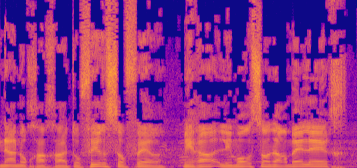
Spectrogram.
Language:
Hebrew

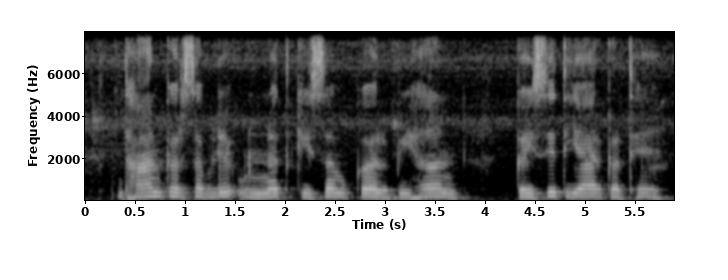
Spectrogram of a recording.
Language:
Chhattisgarhi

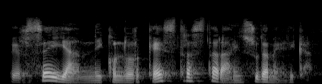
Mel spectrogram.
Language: Italian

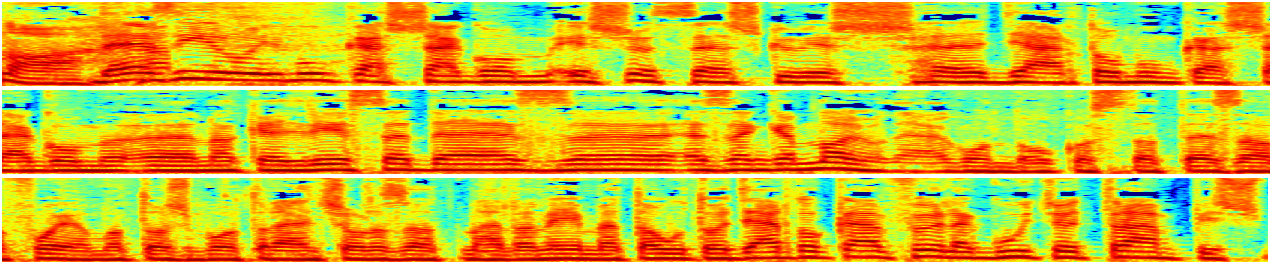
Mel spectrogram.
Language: Hungarian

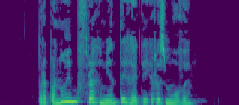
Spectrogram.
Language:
Belarusian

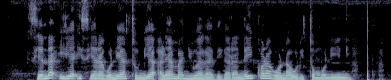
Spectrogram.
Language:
Kikuyu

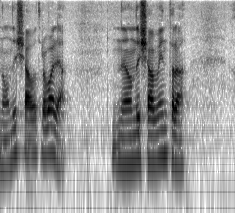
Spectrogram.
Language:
Portuguese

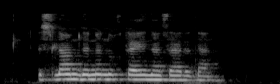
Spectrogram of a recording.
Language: Uzbek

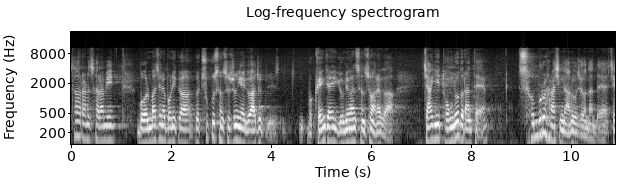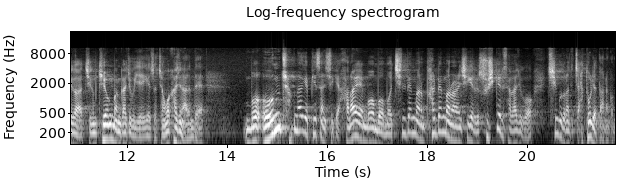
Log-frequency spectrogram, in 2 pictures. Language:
Korean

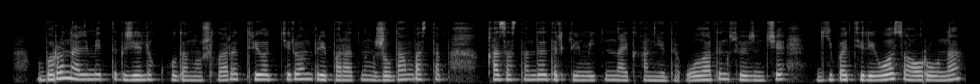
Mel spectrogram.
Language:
Kazakh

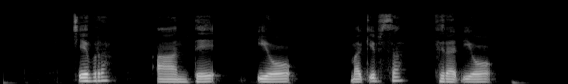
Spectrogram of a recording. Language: Oromo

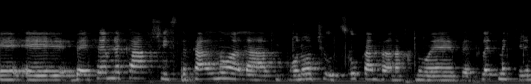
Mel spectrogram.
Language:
Hebrew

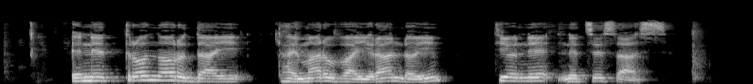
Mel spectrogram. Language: Esperanto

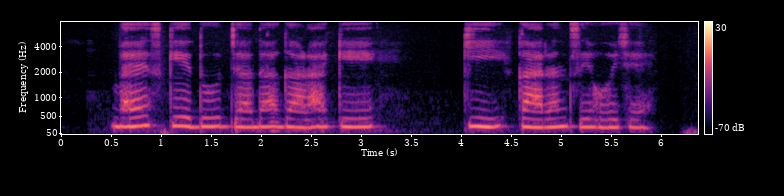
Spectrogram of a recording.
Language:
Maithili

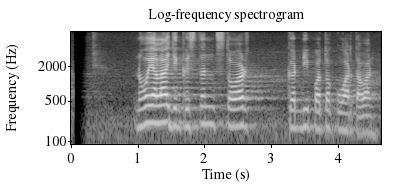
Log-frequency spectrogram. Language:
Sundanese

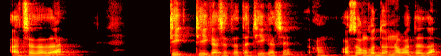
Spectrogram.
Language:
Bangla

